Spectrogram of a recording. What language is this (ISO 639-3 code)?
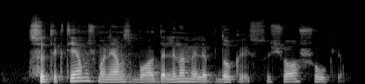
lit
